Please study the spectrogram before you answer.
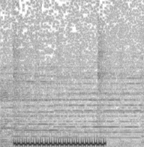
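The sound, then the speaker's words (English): A phone line's ringback tone sounds once, a loud steady two-pitch burst lasting just over a second, then cuts off into quiet line hiss as the call waits to connect. “Okay, it's a ringing.”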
